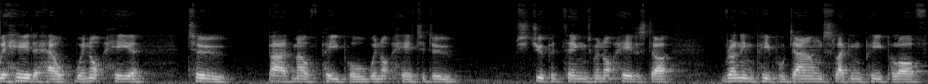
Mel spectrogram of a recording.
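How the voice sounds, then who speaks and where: This man speaks with an English accent at a moderate pace. His pitch sits in the medium range. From England. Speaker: company owner vlogging from a trade show. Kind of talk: casual vlog monologue. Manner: animated.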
